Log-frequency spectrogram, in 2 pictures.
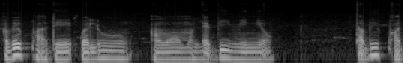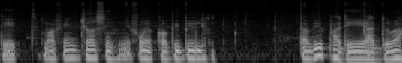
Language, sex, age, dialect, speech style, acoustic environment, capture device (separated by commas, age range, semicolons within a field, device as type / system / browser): Yoruba, male, 25-34, Nigeria - Ibadan, happy, silence, mobile / Linux / Chrome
